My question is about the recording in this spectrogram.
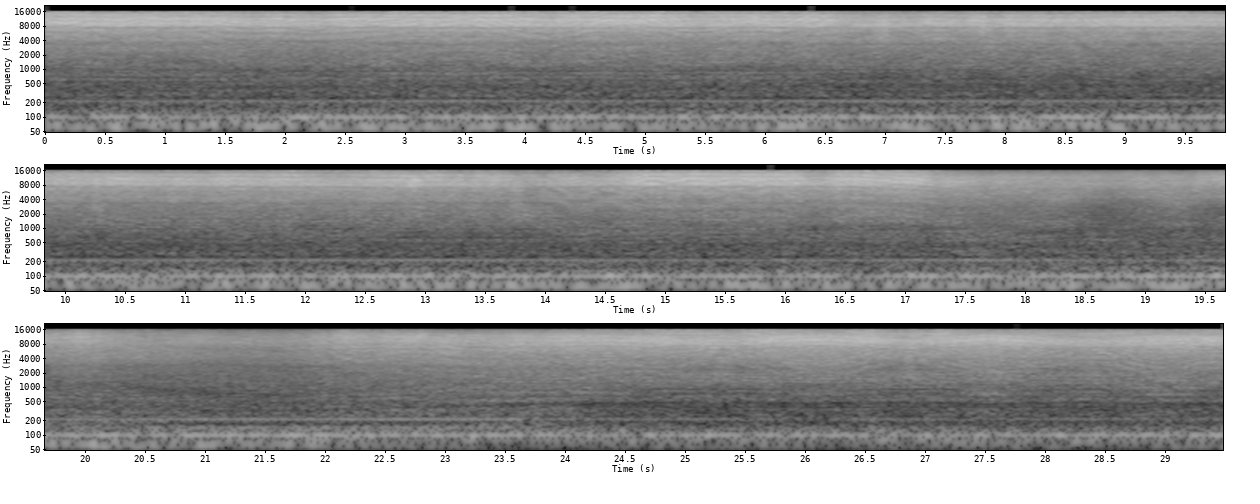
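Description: Doff superheated steam cleaner's lance jetting steam onto patio slabs: a loud, steady hiss, with a steady low hum underneath.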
